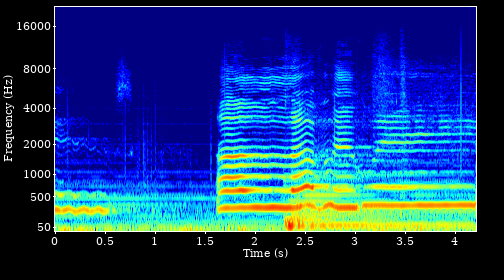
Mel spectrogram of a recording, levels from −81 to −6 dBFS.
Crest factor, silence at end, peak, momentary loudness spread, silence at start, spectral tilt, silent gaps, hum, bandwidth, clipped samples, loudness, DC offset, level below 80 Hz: 18 dB; 0 s; -8 dBFS; 14 LU; 0 s; -6.5 dB/octave; none; none; 12.5 kHz; under 0.1%; -24 LUFS; under 0.1%; -34 dBFS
